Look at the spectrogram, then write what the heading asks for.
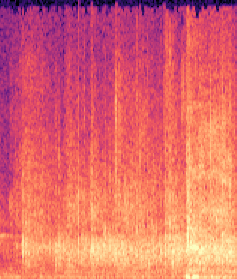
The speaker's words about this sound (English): Clap for that.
